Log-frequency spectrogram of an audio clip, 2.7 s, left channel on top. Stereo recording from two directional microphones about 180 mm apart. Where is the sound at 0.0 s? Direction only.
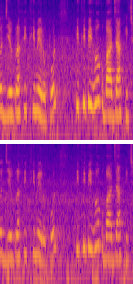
25° left (ahead or behind).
